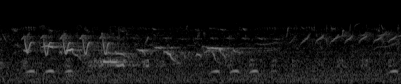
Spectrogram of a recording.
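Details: Eurasian hoopoe on a homestead in Albania: soft low hooting notes in triplets, oop-oop-oop, repeated a few times, beneath a busy chorus of higher chirping and trilling songbirds.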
